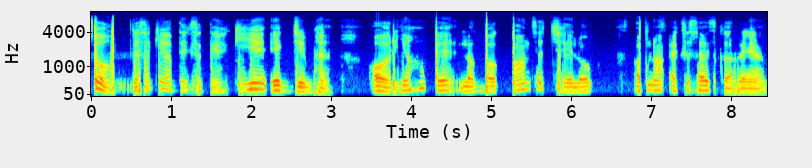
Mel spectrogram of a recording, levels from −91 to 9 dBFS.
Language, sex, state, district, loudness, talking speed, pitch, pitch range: Hindi, male, Chandigarh, Chandigarh, -20 LUFS, 175 wpm, 130 Hz, 115-145 Hz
